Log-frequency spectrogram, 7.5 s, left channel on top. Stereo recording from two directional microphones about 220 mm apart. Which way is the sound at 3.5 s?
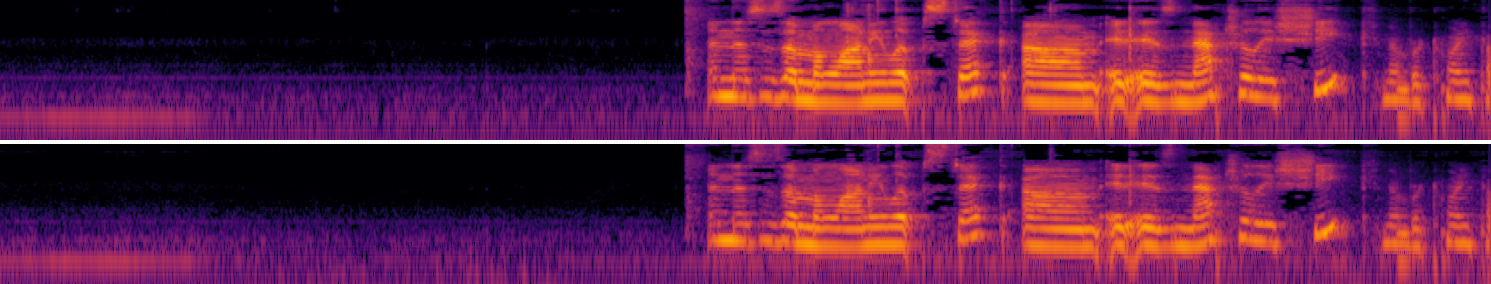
5° left (ahead or behind).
